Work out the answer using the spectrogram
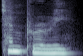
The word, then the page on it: temporary: British English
